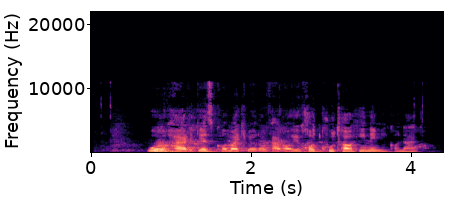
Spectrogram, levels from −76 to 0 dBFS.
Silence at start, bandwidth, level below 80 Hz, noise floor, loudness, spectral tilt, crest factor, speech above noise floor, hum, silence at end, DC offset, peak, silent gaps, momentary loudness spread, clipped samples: 0.7 s; 11.5 kHz; -56 dBFS; -48 dBFS; -18 LUFS; -6.5 dB/octave; 18 dB; 30 dB; none; 0.25 s; under 0.1%; 0 dBFS; none; 14 LU; under 0.1%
